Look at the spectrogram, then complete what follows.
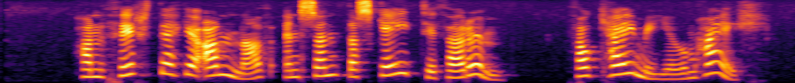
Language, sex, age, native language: Icelandic, female, 40-49, Icelandic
